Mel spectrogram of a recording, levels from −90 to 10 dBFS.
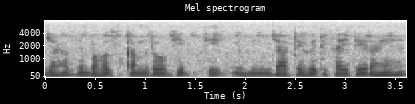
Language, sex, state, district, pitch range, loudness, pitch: Hindi, male, Uttar Pradesh, Lalitpur, 105-120 Hz, -20 LUFS, 115 Hz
